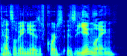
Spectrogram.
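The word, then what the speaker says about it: Yuengling: And he called it Yangling. – I mean, that, you'd have to leave the state. It would be like mispronouncing. Yingling or something. It was one of the syllables was very badly pronounced, which is crazy to me because, like, what are you doing, man?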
